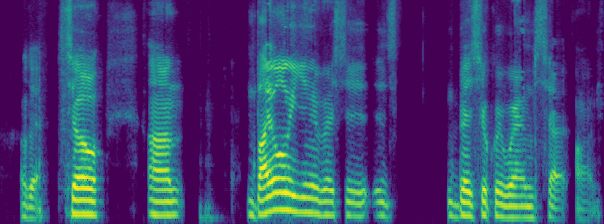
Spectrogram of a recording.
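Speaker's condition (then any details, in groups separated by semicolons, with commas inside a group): Cerebral palsy; caused by birth trauma, spinal damage; mild speech impediment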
